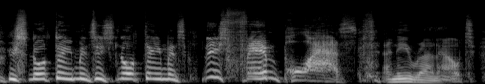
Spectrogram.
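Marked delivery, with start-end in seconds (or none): 0.1-3.6 high loud frightened cry; panicked shout. A narrator's reading. Bandit correcting the others, shrieking high and loud. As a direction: yell it in terror. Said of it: "Bojangle Bob said".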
